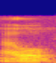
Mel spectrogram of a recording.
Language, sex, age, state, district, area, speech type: Odia, male, 30-45, Odisha, Koraput, urban, spontaneous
